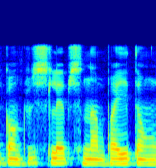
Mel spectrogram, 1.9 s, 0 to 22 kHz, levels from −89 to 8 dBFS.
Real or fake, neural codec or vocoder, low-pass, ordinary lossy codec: real; none; 7.2 kHz; none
